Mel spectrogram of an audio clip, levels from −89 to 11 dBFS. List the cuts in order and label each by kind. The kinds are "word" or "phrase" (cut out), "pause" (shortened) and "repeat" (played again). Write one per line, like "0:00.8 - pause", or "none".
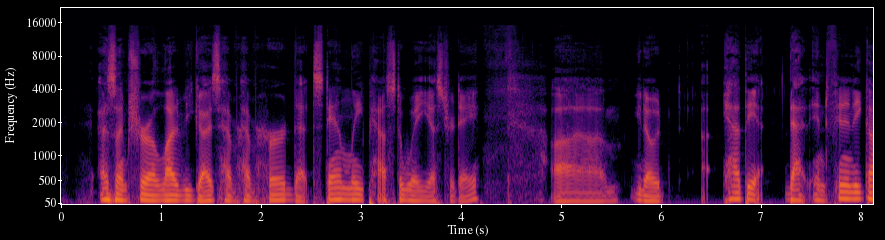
0:01.8 - repeat
0:05.6 - pause
0:06.6 - word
